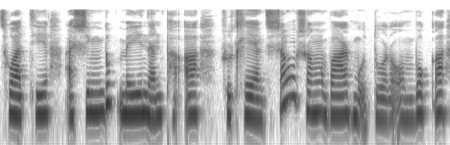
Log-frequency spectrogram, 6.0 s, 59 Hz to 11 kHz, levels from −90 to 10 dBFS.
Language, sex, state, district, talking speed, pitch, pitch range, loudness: Mizo, female, Mizoram, Aizawl, 200 wpm, 180 Hz, 170-190 Hz, -22 LUFS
